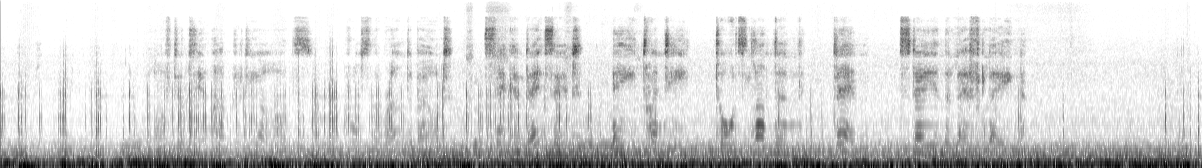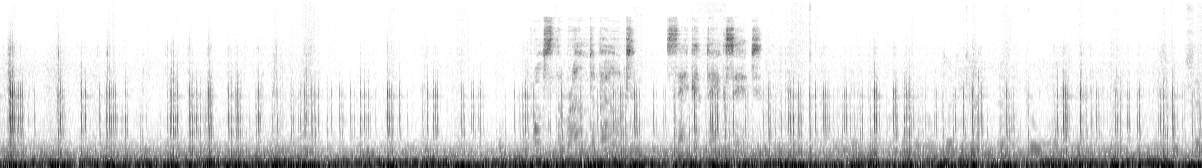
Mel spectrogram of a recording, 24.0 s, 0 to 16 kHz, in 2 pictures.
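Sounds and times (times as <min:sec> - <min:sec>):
car engine drone: 0:00.0 - 0:24.0
indistinct voice talking: 0:01.5 - 0:10.3, 0:17.3 - 0:19.8, 0:21.0 - 0:22.8.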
